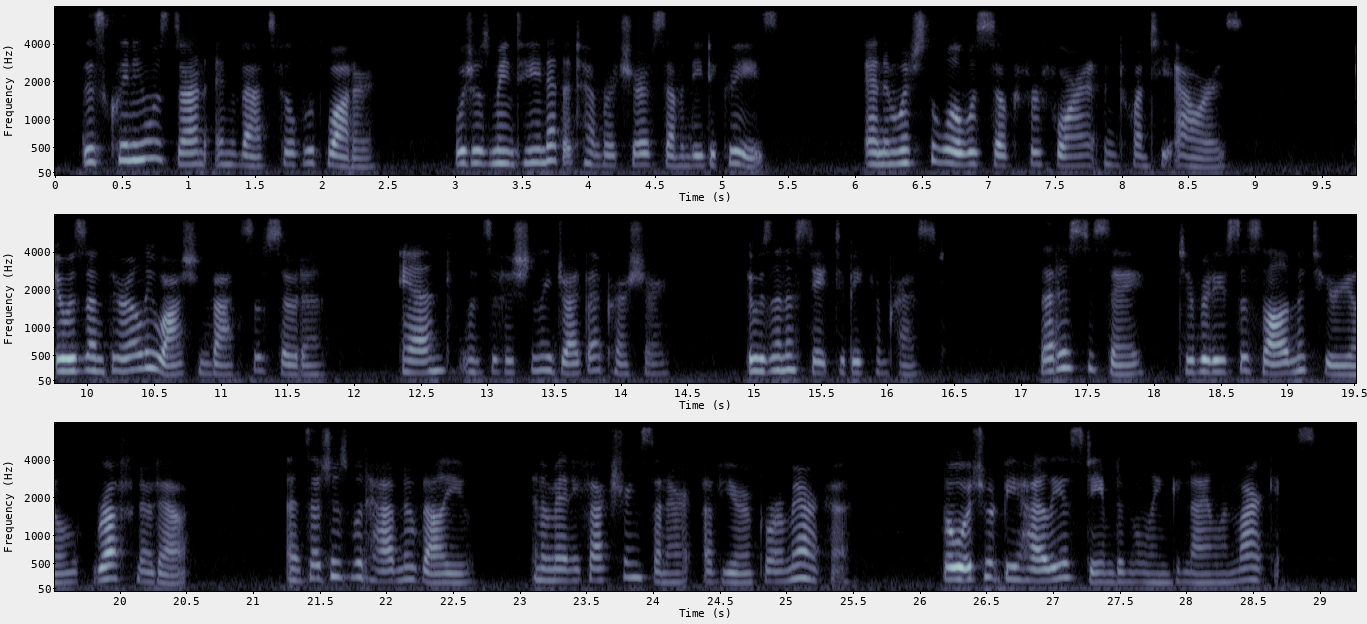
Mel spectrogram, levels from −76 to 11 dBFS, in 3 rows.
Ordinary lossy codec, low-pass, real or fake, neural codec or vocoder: Opus, 32 kbps; 7.2 kHz; fake; codec, 24 kHz, 1.2 kbps, DualCodec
